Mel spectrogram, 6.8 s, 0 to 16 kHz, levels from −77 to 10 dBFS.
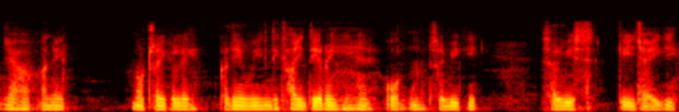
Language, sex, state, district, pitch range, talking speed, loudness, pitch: Hindi, male, Bihar, Vaishali, 110-115 Hz, 140 wpm, -18 LUFS, 110 Hz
